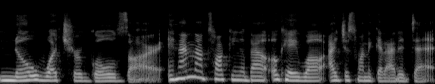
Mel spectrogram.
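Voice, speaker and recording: Against a quiet background, a woman with an American accent speaks in a normal speaking voice at medium pitch with ordinary pitch variation. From New York City (the Bronx). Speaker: financial coach. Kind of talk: interview.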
